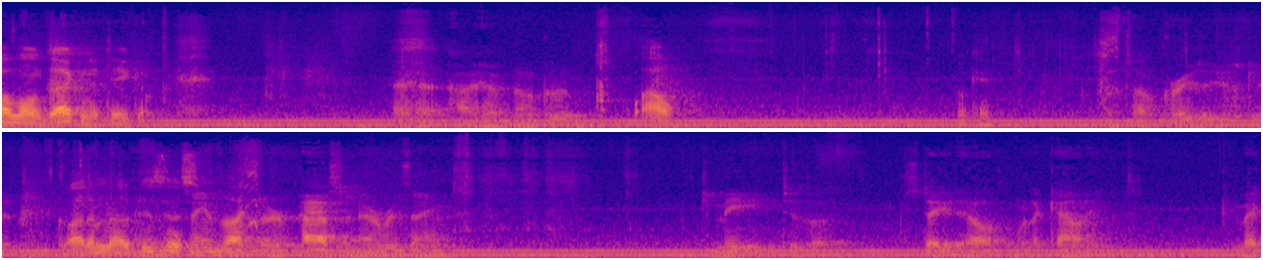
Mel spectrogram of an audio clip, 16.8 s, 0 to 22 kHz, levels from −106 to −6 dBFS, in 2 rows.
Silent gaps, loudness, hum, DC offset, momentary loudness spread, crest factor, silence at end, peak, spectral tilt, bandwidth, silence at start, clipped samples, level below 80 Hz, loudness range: none; -48 LUFS; none; under 0.1%; 10 LU; 22 dB; 0 s; -24 dBFS; -7 dB/octave; 19 kHz; 0 s; under 0.1%; -62 dBFS; 7 LU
